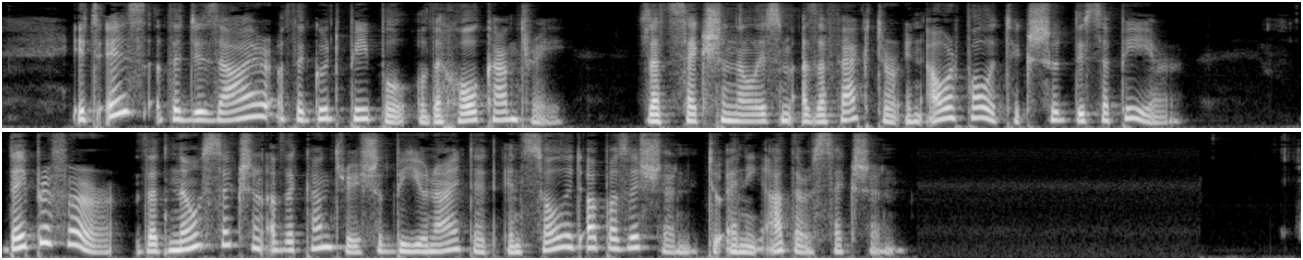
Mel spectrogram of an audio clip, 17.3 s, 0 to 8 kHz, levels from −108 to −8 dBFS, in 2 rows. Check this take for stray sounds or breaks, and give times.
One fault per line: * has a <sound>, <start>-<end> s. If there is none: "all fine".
all fine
